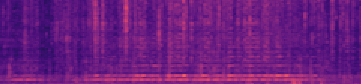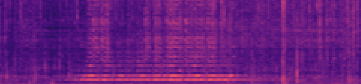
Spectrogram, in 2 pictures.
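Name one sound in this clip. A bicycle's freewheel buzzes loudly while coasting.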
